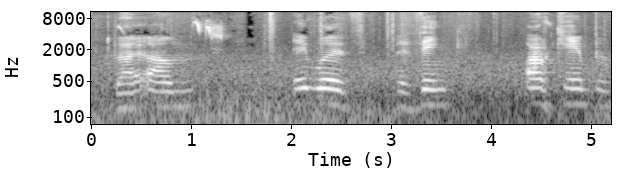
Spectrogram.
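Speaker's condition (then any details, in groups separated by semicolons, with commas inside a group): Cerebral palsy; from birth, wheelchair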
